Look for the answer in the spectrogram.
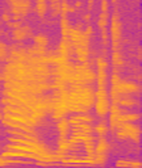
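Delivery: high, drawn-out, showy, look-at-me show-off voice. Describing someone who arrives putting on a show, mimicking a show-off. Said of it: "essa mudança de tom de voz foi maravilhosa".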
